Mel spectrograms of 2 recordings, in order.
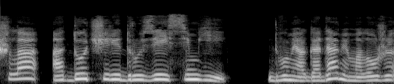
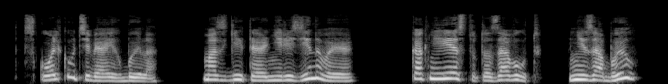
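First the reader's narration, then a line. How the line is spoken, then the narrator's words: Contented laugh. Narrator (Russian): Алекс довольно рассмеялся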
